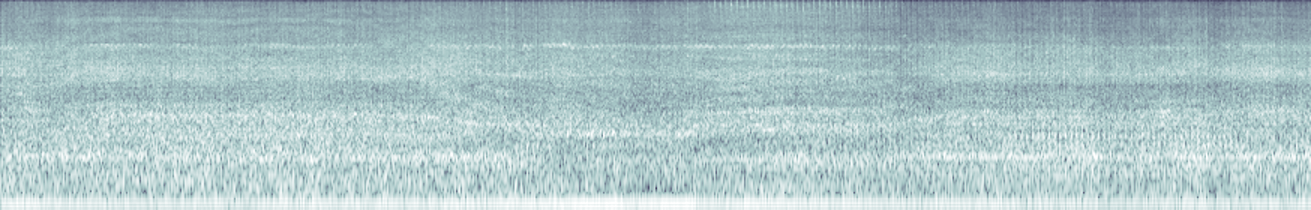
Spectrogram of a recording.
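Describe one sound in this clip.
A helicopter's engine and rotor drone loudly and steadily from inside the cabin.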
